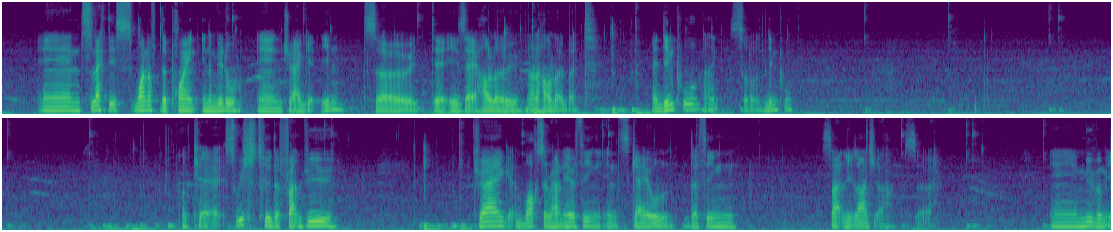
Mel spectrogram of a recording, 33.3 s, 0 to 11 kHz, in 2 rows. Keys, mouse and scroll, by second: 1.5-6.4 drag, 6.4-6.9 scroll up 1, 6.9 middle click, 7.6 shift+middle click, 8.8 scroll down 1, 9.3 shift+middle click, 9.5-9.9 scroll up 1, 9.9 middle click, 10.5 scroll down 1, 11.1 middle click, 12.9-18.1 drag, 18.7 middle click, 18.9 middle click, 20.0 click, 23.1 shift+middle click, 23.7-25.0 drag.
